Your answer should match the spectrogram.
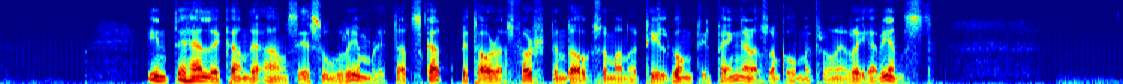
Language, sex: Swedish, male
